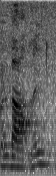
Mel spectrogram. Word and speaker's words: Baughman: Bautman. Baughman. I didn't know how to say it. It's spelled B-A-U-G-H-A-M? B-A-U-G-H-M-A-N. Bautman. Bautman.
